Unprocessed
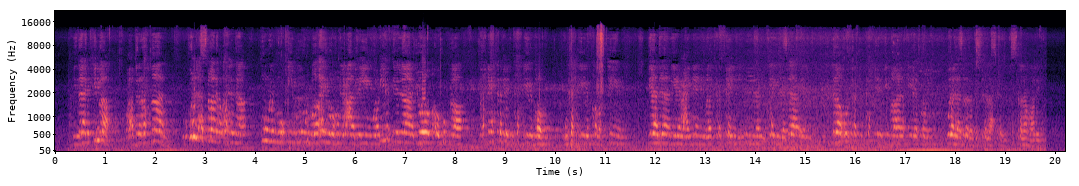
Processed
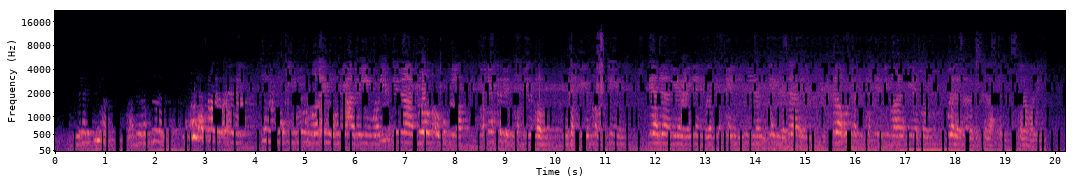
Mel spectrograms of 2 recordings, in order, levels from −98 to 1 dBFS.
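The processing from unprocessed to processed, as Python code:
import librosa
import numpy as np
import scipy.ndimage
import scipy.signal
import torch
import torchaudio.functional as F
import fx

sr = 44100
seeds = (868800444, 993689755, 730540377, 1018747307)

y = fx.spec_dropout(x, sr, seeds[0], share_pct=22)
y = fx.filter_sweep_lowpass(y, sr, from_hz=370.0, to_hz=3200.0, start_s=2.01, end_s=4.04, q=1.5)
y = y * librosa.db_to_amplitude(-4.5)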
